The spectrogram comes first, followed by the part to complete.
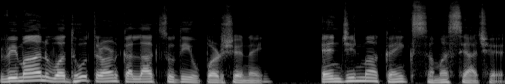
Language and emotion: Gujarati, sad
